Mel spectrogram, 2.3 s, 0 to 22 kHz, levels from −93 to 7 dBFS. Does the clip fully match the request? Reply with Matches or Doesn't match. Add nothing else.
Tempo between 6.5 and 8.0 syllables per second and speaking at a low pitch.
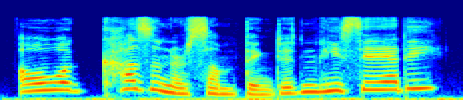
Doesn't match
